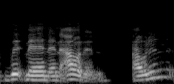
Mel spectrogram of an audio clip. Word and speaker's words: Auden: Auden, is that how you say it? Auden. I'm not sure. Auden? Yep.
